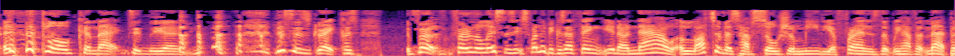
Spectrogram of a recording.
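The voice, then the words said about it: British accent. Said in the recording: “I had a British accent”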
